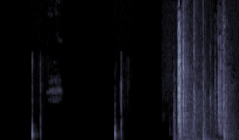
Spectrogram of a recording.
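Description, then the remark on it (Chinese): Footsteps of a senior female schoolmate approaching: two pairs of quick, dull thuds separated by a short pause, followed by a louder burst of broad rustling noise. No one speaks. “而且我听到学姐的脚步声了，估计她是来招呼我请摄影师的。”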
